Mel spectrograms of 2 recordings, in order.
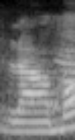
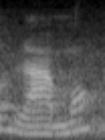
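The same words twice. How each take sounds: First: The name is called fairly loudly. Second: The name is called softly.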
